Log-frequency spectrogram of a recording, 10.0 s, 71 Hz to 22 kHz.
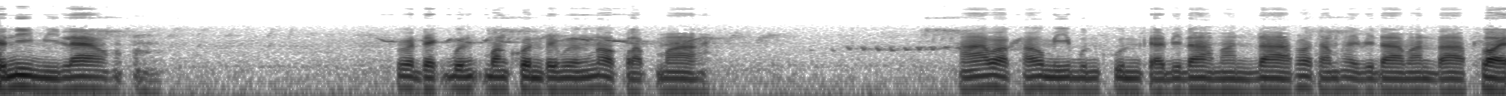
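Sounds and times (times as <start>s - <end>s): man talking: 0.0s - 1.1s, 2.6s - 4.8s, 6.4s - 10.0s
low recording hum: 0.0s - 10.0s
high insect chirps: 0.3s - 7.2s.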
